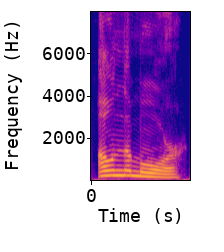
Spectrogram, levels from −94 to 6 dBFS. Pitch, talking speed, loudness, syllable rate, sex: 195 Hz, 180 wpm, -14 LUFS, 3.6 syllables/s, female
